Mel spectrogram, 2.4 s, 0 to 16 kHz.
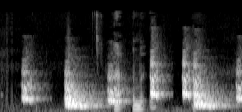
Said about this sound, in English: Barking dogs for 12 hours. What? Oh, 12 God. 12 hours. It's had 1,116 views. 12 hours. Stop, please. Of synthesized dogs just in random keys.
